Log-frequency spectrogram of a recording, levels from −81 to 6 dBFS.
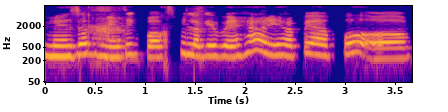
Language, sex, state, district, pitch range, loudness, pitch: Hindi, female, Chhattisgarh, Bastar, 265-310 Hz, -13 LUFS, 280 Hz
